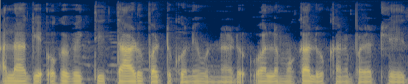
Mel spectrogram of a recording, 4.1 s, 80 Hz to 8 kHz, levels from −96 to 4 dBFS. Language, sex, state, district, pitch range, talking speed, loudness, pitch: Telugu, male, Telangana, Mahabubabad, 85-95 Hz, 130 wpm, -22 LUFS, 90 Hz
